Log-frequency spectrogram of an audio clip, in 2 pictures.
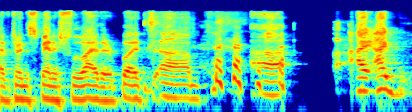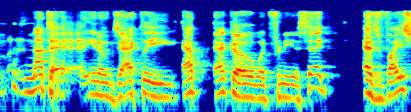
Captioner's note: laughter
